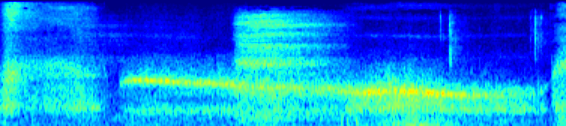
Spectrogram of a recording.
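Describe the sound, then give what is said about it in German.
A person breathes loudly and deliberately into the microphone, with a couple of heavy, noisy breaths that carry a slight whistling, wheezy edge, alone with no talking. “wenn ich dann laut atmen würde, wäre das ungefähr so.”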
